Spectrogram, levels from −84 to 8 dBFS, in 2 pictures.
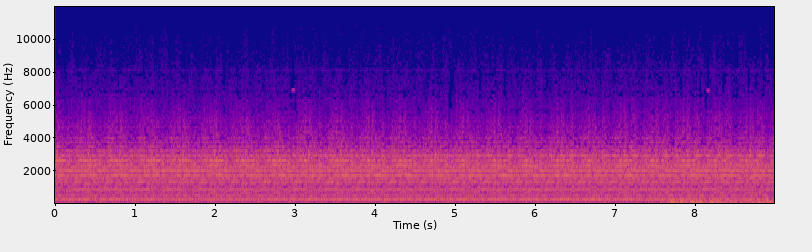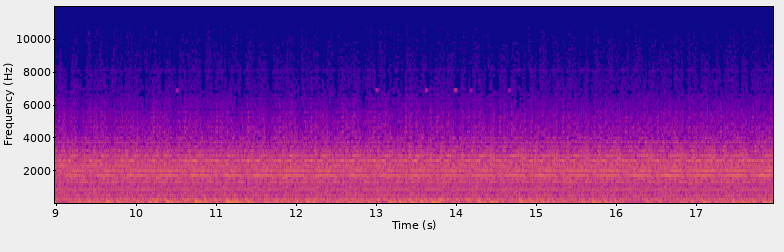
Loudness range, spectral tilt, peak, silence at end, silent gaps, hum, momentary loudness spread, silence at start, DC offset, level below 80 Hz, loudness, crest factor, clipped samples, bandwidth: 1 LU; -5 dB/octave; -8 dBFS; 0 s; none; none; 1 LU; 0 s; under 0.1%; -36 dBFS; -24 LUFS; 16 dB; under 0.1%; 10 kHz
